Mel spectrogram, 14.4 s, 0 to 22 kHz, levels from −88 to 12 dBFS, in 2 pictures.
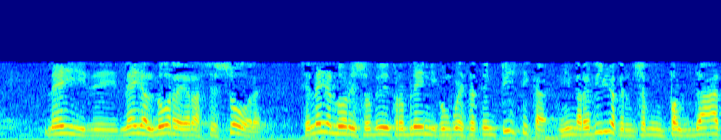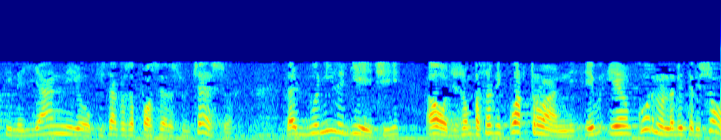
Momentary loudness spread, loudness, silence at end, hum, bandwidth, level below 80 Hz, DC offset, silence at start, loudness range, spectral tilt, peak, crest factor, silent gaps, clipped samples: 10 LU; -22 LUFS; 0 s; none; 3.6 kHz; -46 dBFS; 0.5%; 0 s; 5 LU; -11 dB/octave; -2 dBFS; 18 dB; none; under 0.1%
